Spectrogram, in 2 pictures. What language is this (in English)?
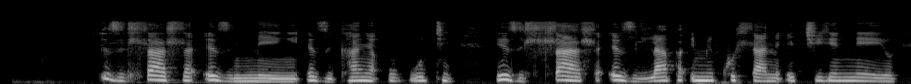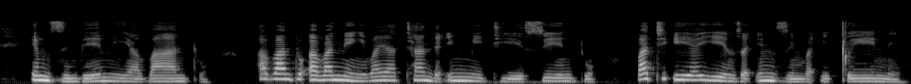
North Ndebele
